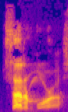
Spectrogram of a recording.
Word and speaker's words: Satomura: And then Mandy Rose, and because they're going to get it off of Miko Satomayor. Or Satomura, sorry.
